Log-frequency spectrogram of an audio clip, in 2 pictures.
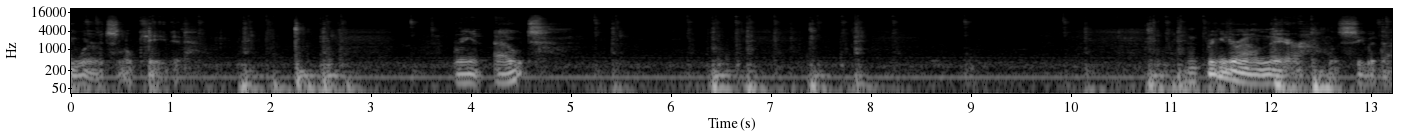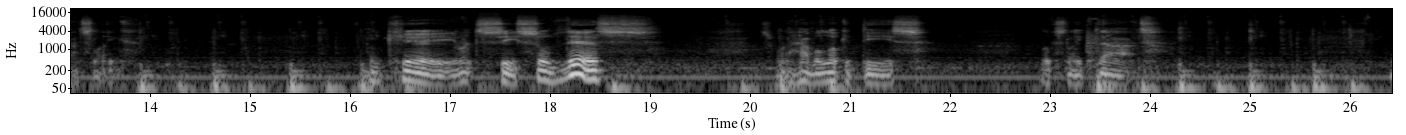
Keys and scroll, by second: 2.2 a, 12.0 KP_1, 12.4 z.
